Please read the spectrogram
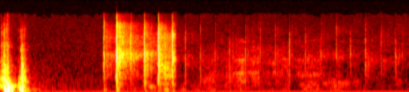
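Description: Hands clapping: a quick run of about six sharp claps about a second in, then fainter, rapid claps that keep going until near the end.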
